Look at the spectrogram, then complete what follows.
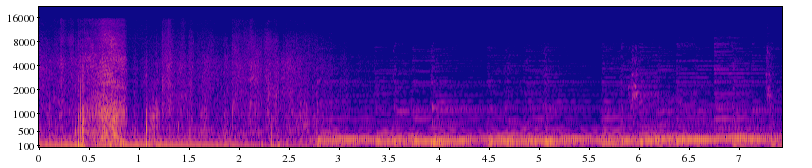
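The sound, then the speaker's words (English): Soft swishing rasps of thread drawn through a quilt in hand quilting with a needle and a metal-tipped pushing thimble, a couple of brighter pulls early on, then quieter rustling over a steady low hum. “I have a pushing thimble with a metal tip, and that helps push the needle through. That drawing the thread through the quilt is just one of the most satisfying sounds to me in the whole world.”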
